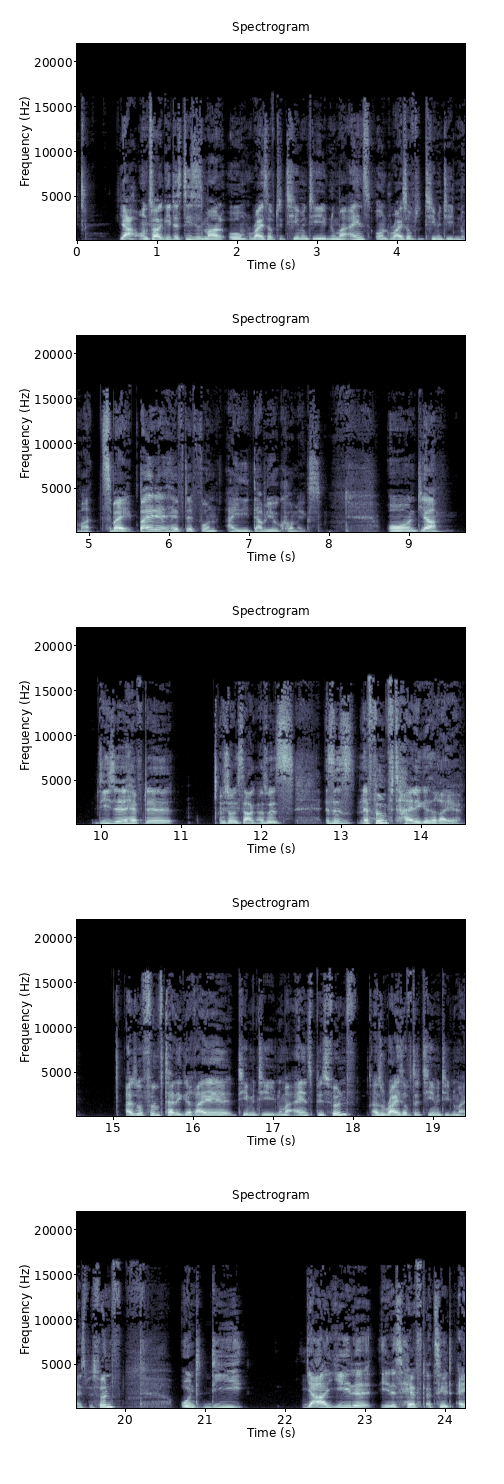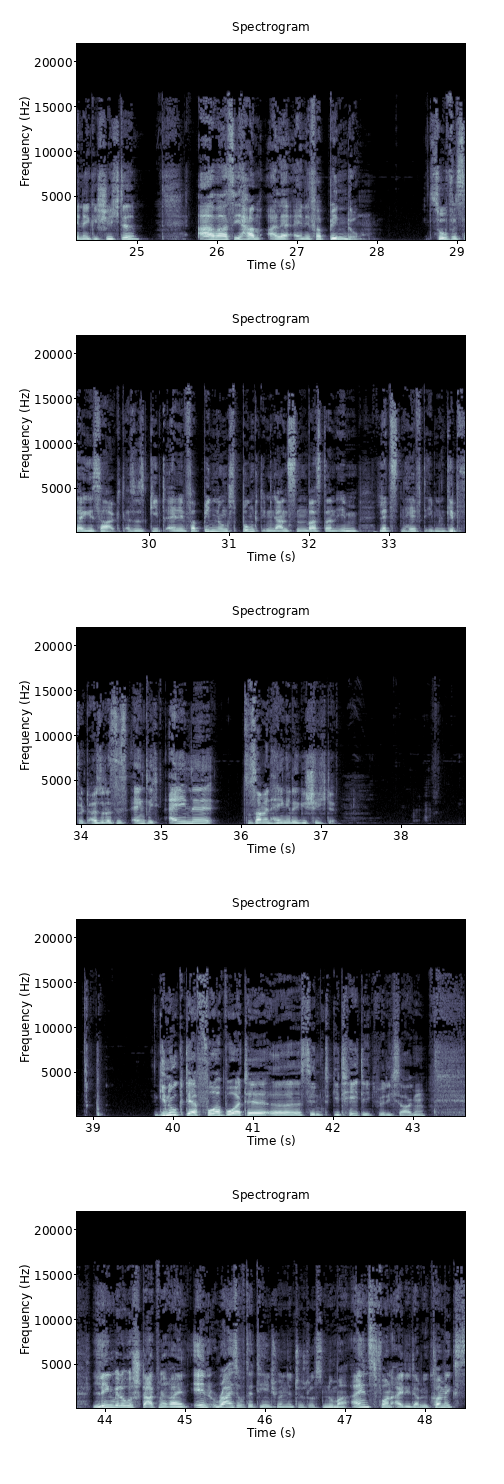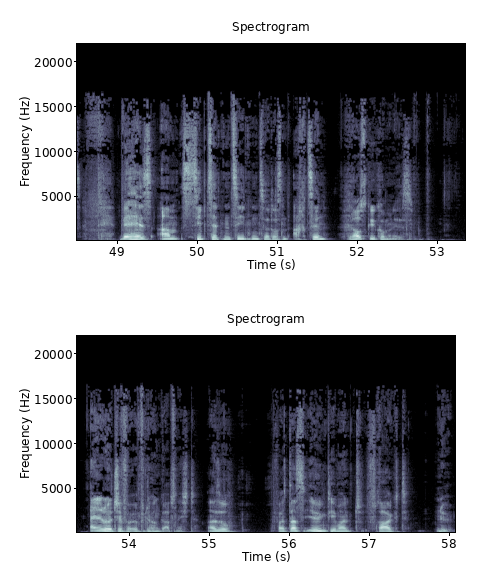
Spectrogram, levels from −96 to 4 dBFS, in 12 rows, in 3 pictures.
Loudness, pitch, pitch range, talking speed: -19 LUFS, 150 Hz, 115-175 Hz, 145 wpm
